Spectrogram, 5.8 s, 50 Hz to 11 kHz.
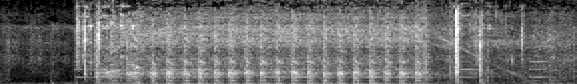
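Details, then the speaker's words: Mitsubishi Evo 8, about 600whp, built 2.4 with new Haltech ECU: starter cranks steadily over three beats a second for about four seconds, never catches; crank no start, no fuel pressure, owner suspects fuel pump. "Nothing. No fuel pressure at all. Okay."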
